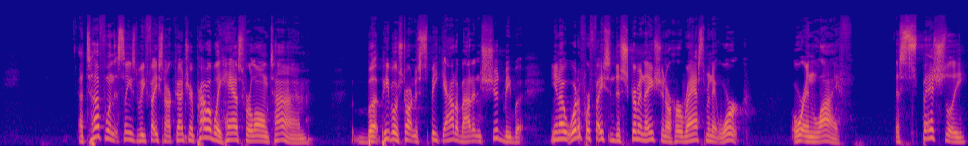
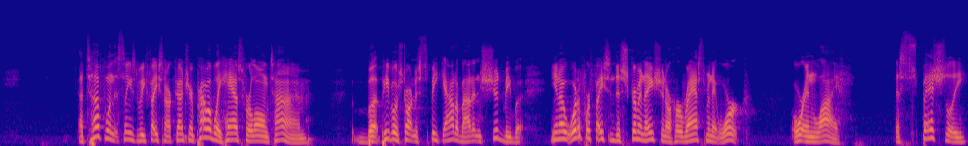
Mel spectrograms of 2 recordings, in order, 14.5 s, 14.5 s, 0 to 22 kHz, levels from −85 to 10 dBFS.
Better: first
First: none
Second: muffled; very; fading above 2.5 kHz

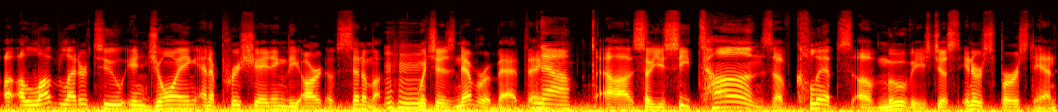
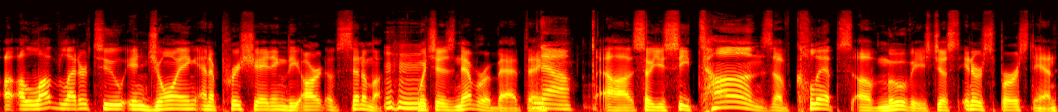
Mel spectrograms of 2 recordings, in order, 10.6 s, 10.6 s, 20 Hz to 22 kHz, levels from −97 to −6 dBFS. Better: second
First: low rumble; noticeable; throughout; 20 dB below the speech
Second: none

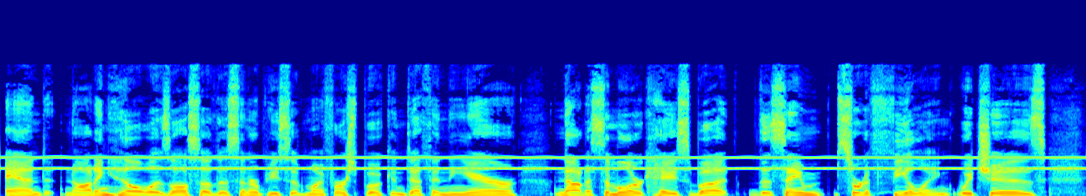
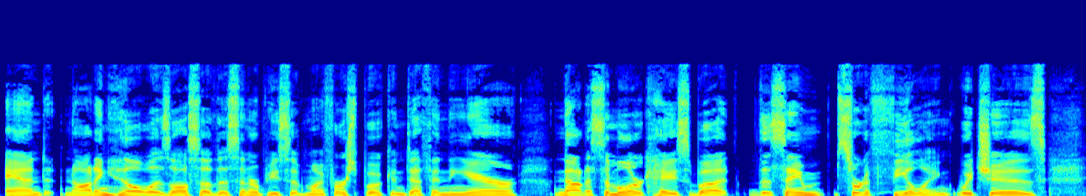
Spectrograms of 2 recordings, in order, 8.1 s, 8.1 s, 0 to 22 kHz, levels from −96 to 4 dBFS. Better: second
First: high-pitched whine; noticeable; throughout; 3 kHz, 10 dB below the speech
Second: none

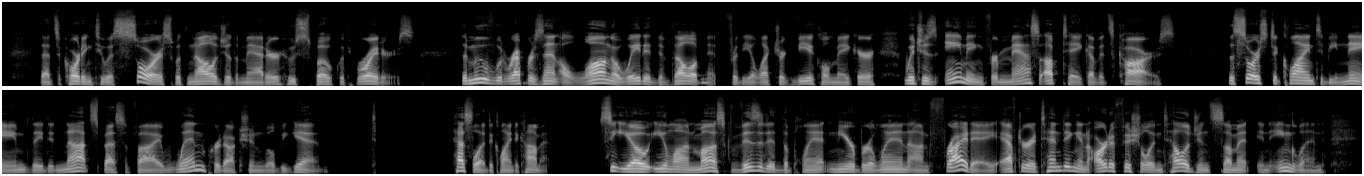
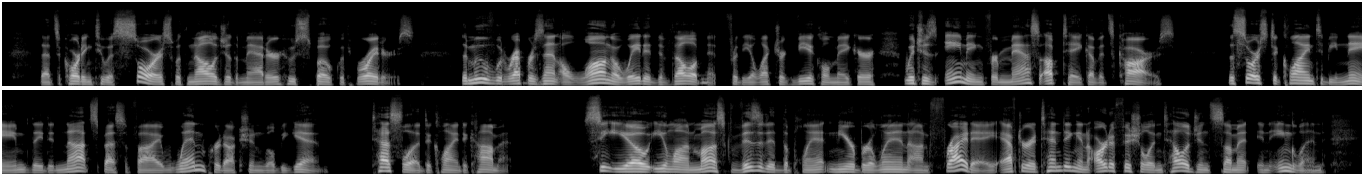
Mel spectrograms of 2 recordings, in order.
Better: second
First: audio freezing; at 17 s for 1 s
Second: none

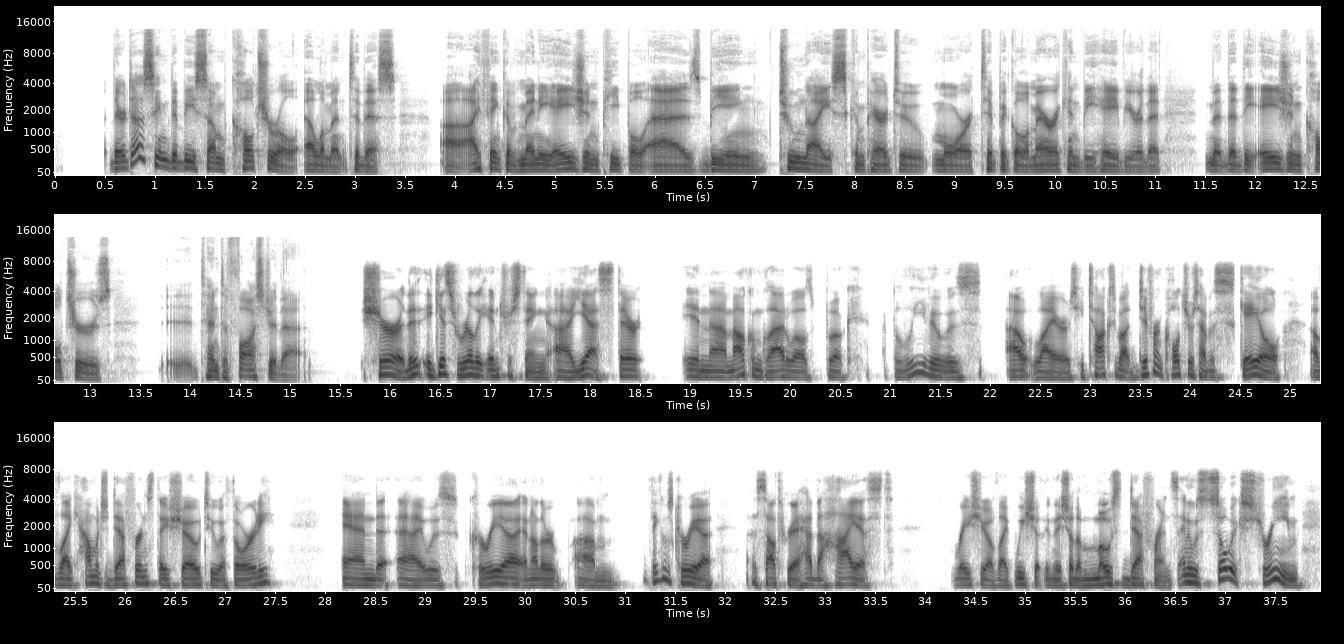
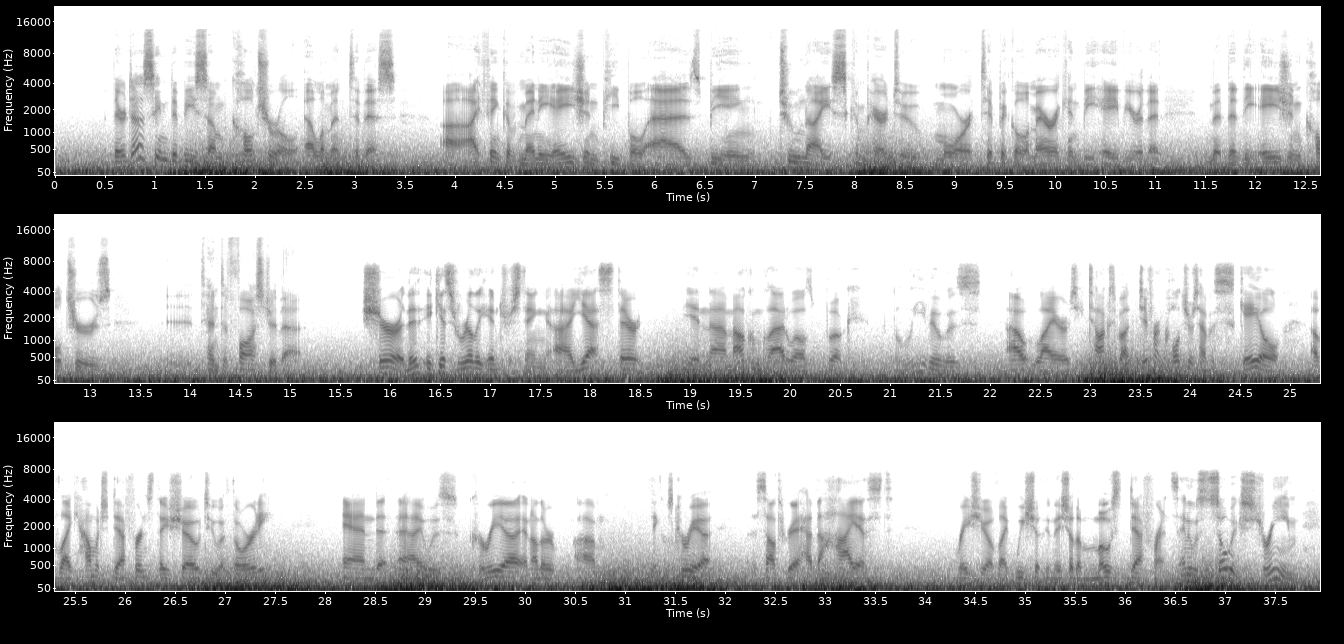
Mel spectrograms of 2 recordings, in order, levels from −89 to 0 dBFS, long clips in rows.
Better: first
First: none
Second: wind noise on the microphone; heavy; 4 dB below the speech

